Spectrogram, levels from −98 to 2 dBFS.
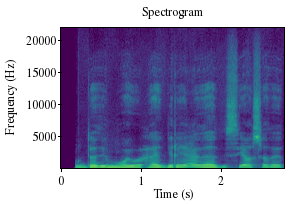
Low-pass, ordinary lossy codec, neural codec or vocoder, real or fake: none; none; codec, 44.1 kHz, 3.4 kbps, Pupu-Codec; fake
